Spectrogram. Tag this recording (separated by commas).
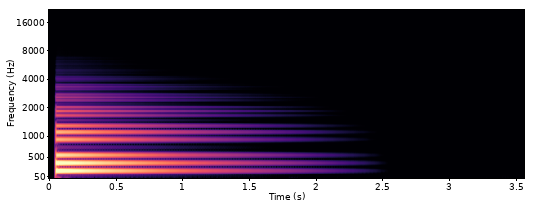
Music, Musical instrument, Keyboard (musical), Piano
